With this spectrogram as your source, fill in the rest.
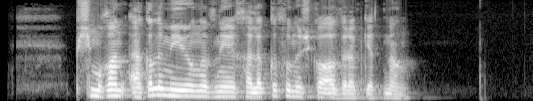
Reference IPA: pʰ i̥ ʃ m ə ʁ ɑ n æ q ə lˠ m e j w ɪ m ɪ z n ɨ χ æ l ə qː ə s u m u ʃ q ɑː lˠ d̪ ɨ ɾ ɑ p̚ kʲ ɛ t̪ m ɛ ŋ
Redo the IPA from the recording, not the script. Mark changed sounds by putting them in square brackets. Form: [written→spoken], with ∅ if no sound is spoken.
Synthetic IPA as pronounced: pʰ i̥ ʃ m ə ʁ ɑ n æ q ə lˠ m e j w ɪ [m→ŋ] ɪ z n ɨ χ æ l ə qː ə s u [m→n] u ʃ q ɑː lˠ d̪ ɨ ɾ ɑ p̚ kʲ ɛ t̪ m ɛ ŋ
